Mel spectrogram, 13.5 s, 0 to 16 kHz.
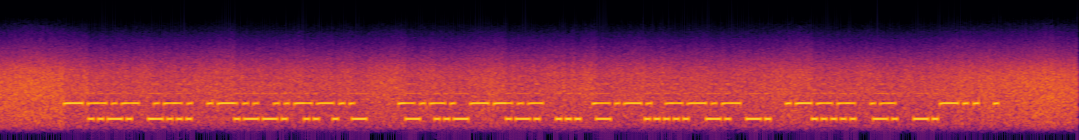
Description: Morse code, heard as two keyed tones, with radio static. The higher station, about 19 wpm, 920 Hz: QRL? CQ CQ JA DE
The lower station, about 20 wpm, 440 Hz: FB PIET TU RST 5NN 5NN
